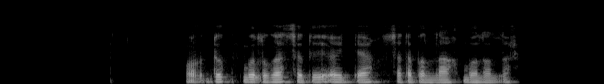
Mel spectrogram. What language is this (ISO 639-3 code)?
sah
